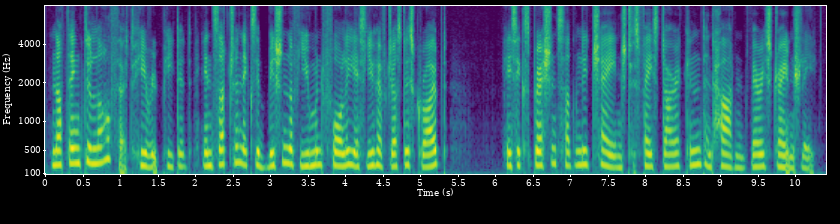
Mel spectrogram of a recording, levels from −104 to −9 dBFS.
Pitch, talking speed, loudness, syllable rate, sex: 225 Hz, 165 wpm, -17 LUFS, 5.5 syllables/s, female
